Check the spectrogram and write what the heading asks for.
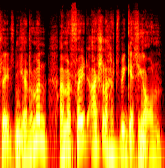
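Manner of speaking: ordinary delivery, nothing marked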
